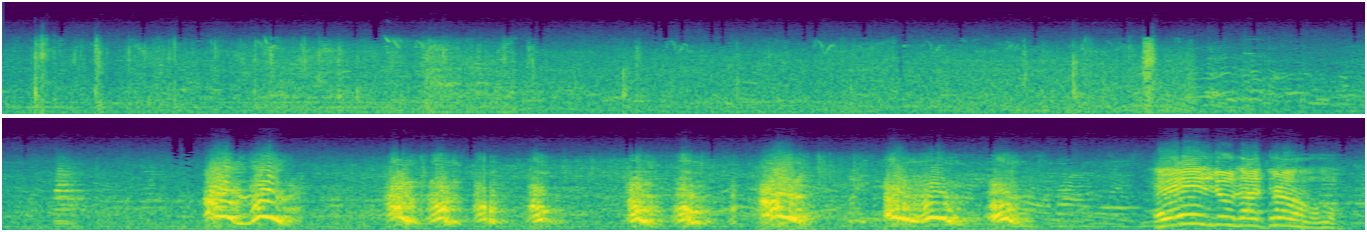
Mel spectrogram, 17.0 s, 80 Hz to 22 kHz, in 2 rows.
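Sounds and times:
dog barking: 9.8 - 15.0.

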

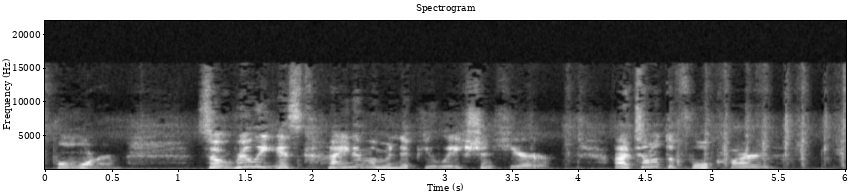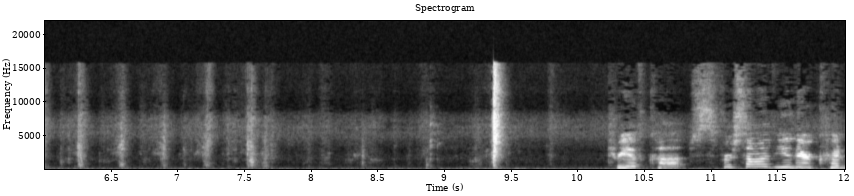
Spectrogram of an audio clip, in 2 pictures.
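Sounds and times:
cards being shuffled: 3.9 - 9.9
sharp card snap: 9.3 - 9.6.

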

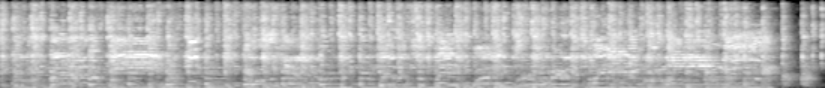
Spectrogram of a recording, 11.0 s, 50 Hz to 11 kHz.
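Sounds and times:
theme song with guitar: 0.0 - 10.6.

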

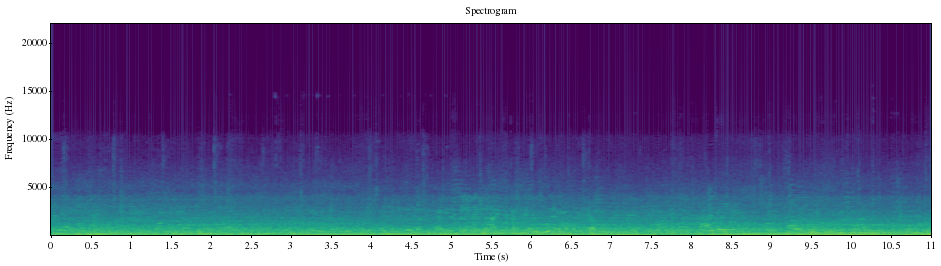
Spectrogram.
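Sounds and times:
passers-by talking: 0.0 - 11.0
traffic rumble: 0.0 - 11.0.

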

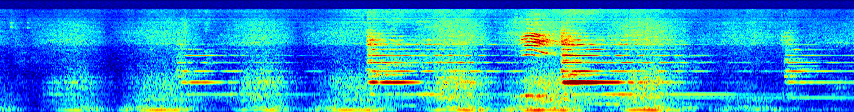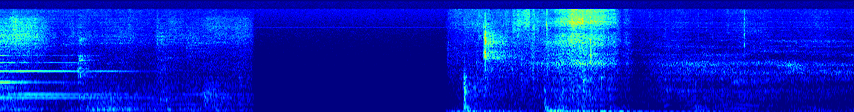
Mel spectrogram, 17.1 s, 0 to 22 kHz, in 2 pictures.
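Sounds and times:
bell ringing: 1.9 - 9.4.

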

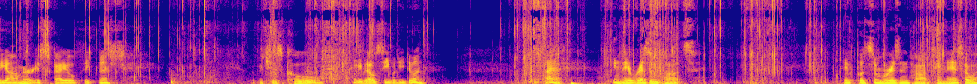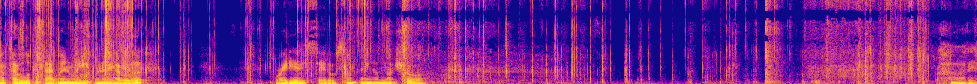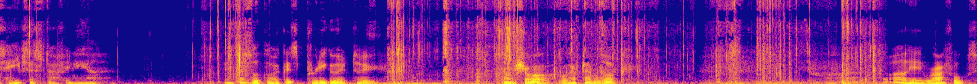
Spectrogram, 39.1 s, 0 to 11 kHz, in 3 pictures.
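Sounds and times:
plastic bags crinkling: 0.0 - 27.2, 28.0 - 29.6, 31.0 - 38.0.

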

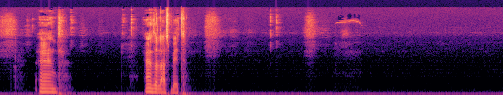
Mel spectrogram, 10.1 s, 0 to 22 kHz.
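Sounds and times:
computer mouse clicks: 2.4 - 2.8, 5.4 - 5.7.

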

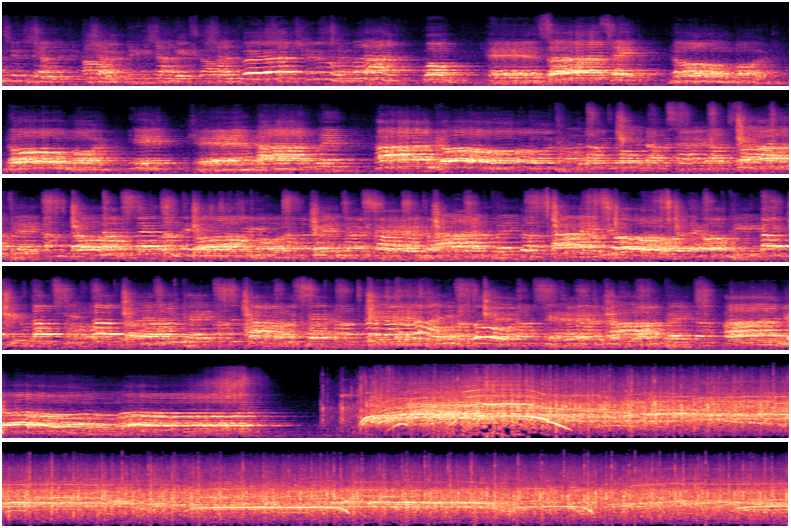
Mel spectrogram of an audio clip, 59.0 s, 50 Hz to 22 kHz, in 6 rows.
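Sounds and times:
male a cappella singing: 0.0 - 42.8
audience applause and cheering: 43.4 - 59.0.

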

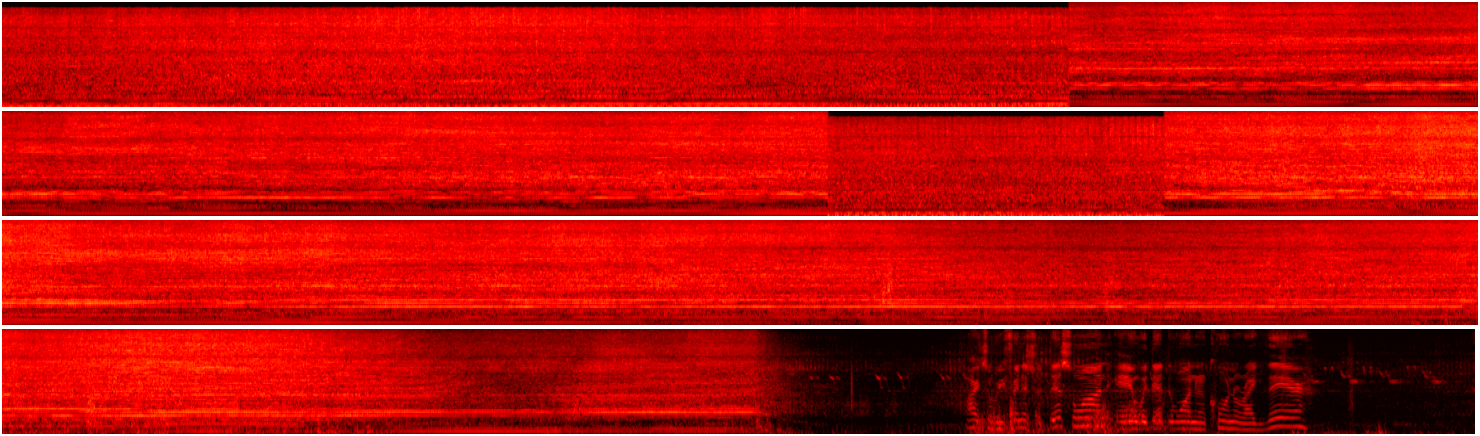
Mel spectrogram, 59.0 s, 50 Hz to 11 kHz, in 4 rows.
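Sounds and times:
leaf blower running: 0.0 - 52.9
mower engine running: 0.0 - 55.9.

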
